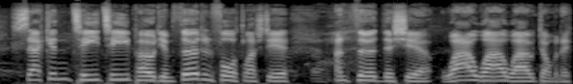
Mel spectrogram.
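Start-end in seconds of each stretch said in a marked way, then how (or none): 0.2-1.8 slow, deliberate, carefully spaced repetition. Asked to repeat it a bit slower, saying it again slower. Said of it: "Could you say that again, but a bit slower?".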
